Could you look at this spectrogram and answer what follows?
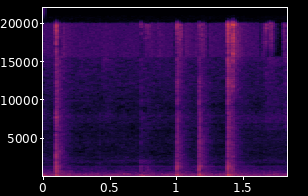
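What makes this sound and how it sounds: Homemade Thanksgiving dinner rolls just out of the oven are tapped five times, each tap a short, dull, hollow-ish knock that dies away almost at once. The hollow sound shows the rolls are done baking.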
